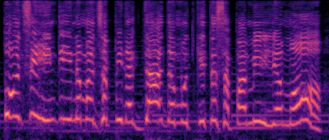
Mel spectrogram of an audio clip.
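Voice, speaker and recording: A woman's voice: extremely high pitch, expressive, fairly quick, sharp tone, soft background music, heavily acted. A woman playing an emotional young wife and mother in a Filipino radio drama. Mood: hurt, pleading. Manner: emotional, reproachful. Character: frustrated young wife and mother, hurt, pleading.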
